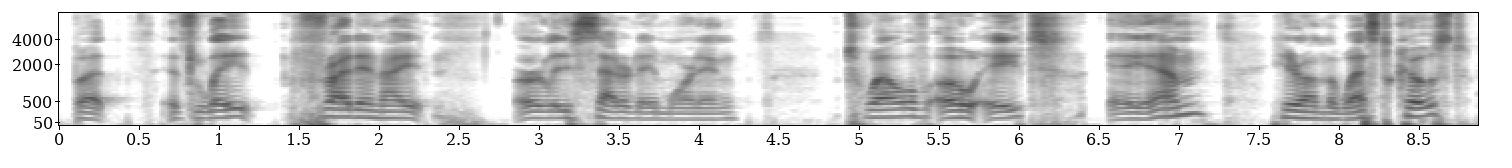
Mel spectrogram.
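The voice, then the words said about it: Tired, sleepy voice. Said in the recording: “you might be able to hear it in my voice. ... I am very tired at the moment. I am almost falling asleep.”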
